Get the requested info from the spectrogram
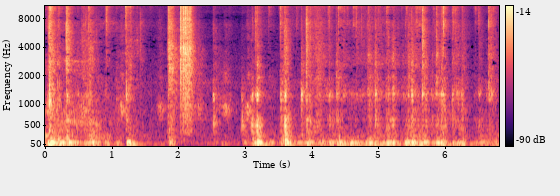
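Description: Irregular small clicks and taps of a screwdriver turning out the small screws that hold the logic board in an Apple II floppy drive, with the loudest knock about two seconds in.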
